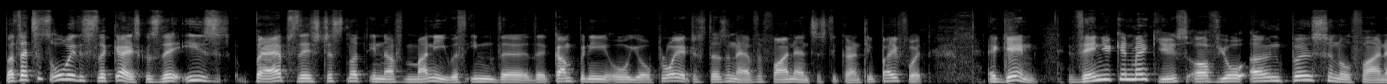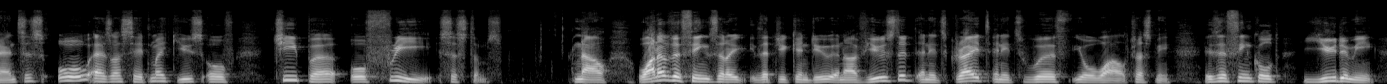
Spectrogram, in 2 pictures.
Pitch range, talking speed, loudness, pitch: 115-155 Hz, 180 wpm, -19 LUFS, 130 Hz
